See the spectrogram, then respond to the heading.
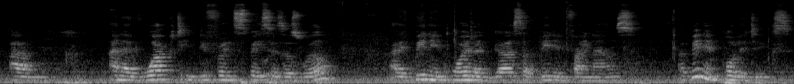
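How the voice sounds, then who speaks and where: A woman with a Ugandan accent at a moderate pace, amid noticeable background noise and audible room echo. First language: a Ugandan language. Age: 40s. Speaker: politician and author. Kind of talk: speech. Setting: awards dinner with audience.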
